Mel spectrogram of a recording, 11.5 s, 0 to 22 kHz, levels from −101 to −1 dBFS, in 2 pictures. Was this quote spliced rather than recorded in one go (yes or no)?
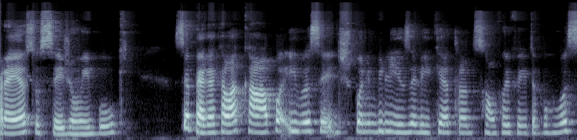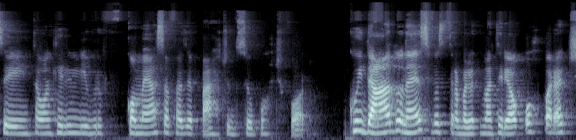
no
